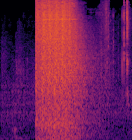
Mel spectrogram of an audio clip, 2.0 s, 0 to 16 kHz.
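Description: Gunfire in CS:GO on the Dust 2 map during a pro match: a single loud burst of rapid automatic shots that cuts in abruptly and fades over roughly a second, with no talk.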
